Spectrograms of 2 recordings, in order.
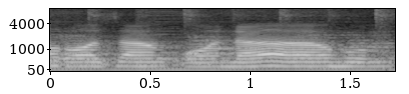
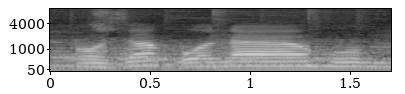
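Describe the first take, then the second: No difference in how they are said.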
